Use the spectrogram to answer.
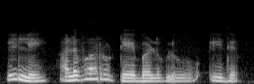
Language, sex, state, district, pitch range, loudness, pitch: Kannada, male, Karnataka, Bangalore, 150-215 Hz, -15 LUFS, 165 Hz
